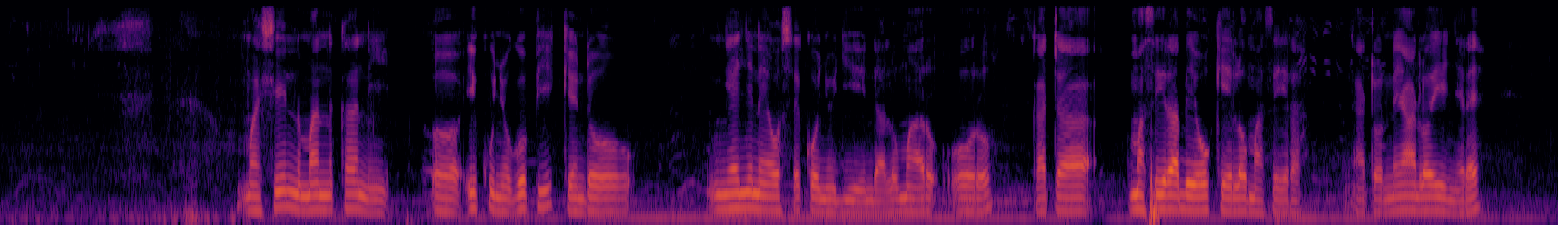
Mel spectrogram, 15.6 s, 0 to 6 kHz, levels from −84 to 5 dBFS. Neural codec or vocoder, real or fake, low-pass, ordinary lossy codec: none; real; 5.4 kHz; none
